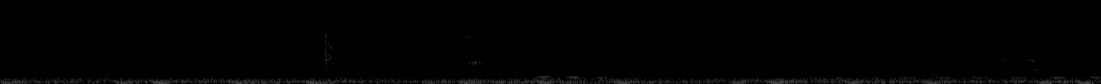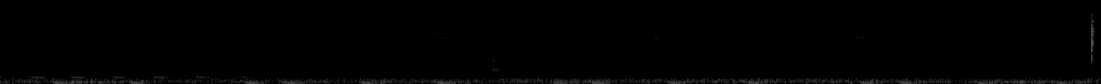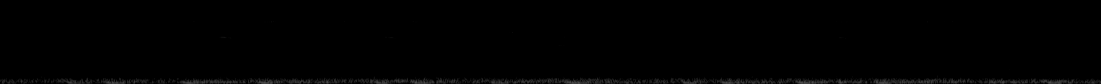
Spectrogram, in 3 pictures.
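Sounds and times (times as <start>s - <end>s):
insect chorus chirping: 0.0s - 33.0s
sharp click: 21.8s - 22.2s.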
